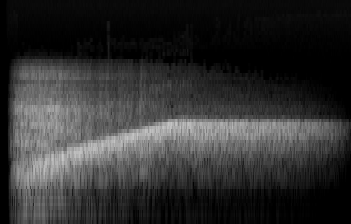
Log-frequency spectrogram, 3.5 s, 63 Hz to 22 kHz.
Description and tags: Sounds like a 50's B-Movie of a space ship flying. This is an example of digital signal processing since this was created from recordings of random household objects in a studio.
Spaceship, Sci-Fi, UFO, Flying-Saucer, B-Movie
